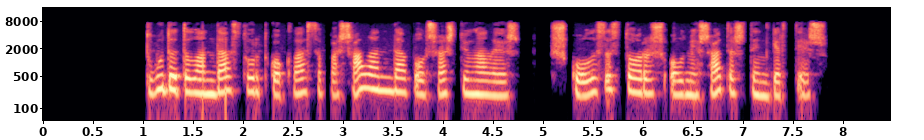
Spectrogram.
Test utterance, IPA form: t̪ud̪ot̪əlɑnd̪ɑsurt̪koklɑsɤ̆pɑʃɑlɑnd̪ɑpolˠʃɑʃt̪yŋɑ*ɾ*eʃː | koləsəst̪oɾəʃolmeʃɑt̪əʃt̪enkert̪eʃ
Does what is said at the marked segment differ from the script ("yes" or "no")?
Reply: yes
